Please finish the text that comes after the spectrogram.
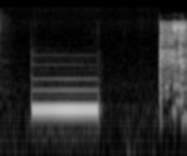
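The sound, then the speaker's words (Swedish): A single steady, droning ringback tone of an outgoing phone call lasts about a second, then stops. After a short silence comes a loud, hissy burst of noise as the line picks up. “Vi ringer henne på en gång.”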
